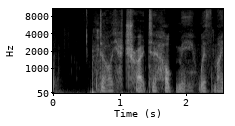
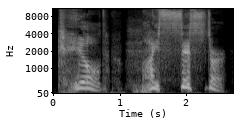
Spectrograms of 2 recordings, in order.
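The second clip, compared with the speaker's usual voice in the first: angry shout; 7 semitones higher, 5 dB louder, much slower than usual. Acted. Heated argument, defending execution.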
